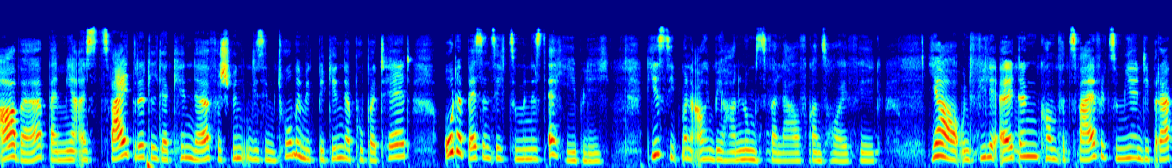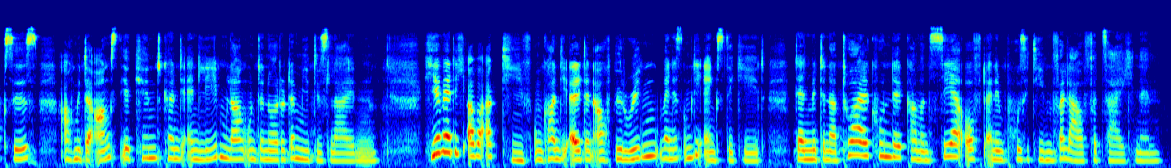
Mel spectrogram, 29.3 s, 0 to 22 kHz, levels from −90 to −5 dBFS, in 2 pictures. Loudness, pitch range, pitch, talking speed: -26 LUFS, 200-260 Hz, 220 Hz, 165 wpm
